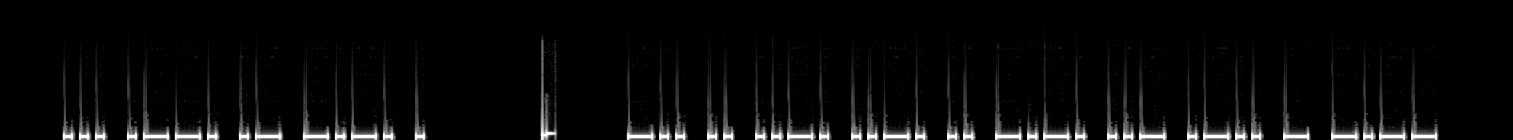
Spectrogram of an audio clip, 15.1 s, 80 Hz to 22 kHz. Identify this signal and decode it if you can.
Morse code, heard as a keyed tone, about 15 wpm, 700 Hz. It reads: SPACE DIFFICULTY
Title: Sentences from Top 1500 Words - New Word Drill Alt - 15wpm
